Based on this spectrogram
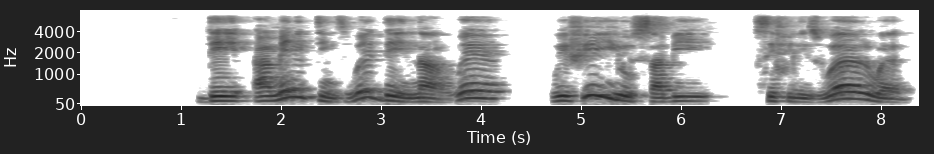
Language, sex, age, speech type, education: Nigerian Pidgin, male, 30-45, spontaneous, tertiary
